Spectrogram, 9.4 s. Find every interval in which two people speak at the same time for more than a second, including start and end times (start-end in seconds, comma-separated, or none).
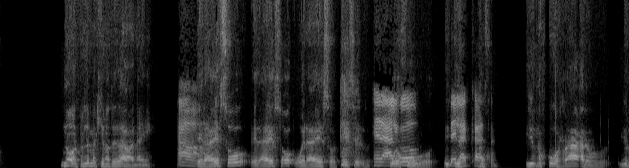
5.8-7.5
